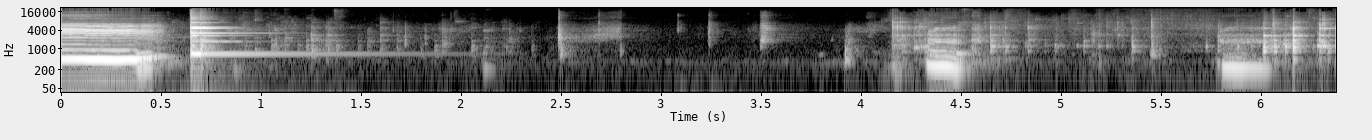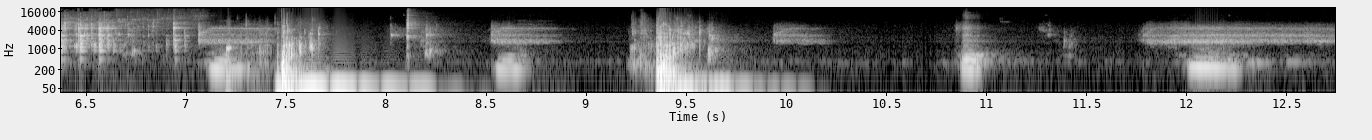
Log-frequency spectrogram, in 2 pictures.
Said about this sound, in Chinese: 那么，庆祝这一周的工作顺利完成，干杯！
